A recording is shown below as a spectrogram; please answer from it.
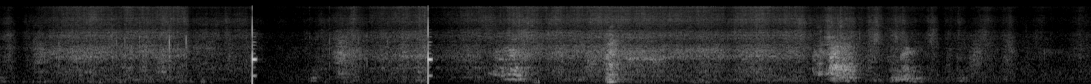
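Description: Garden hose spray hissing steadily against a plastic pallet, with a dog yelping several times in the second half. Two sharp clicks come about two and a half and four seconds in.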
